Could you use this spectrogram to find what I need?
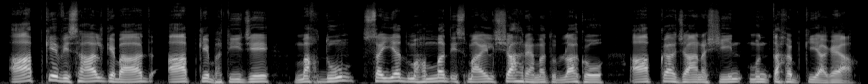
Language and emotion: Urdu, neutral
